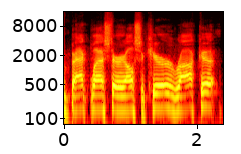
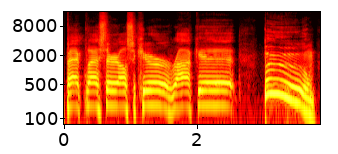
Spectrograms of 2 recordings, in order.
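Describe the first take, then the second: First: Said in the usual way. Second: Hammed-up rocket call. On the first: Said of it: "you're gonna do it by the book". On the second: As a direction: call out the drill like an eager recruit, then yell boom. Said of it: "And they're like".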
